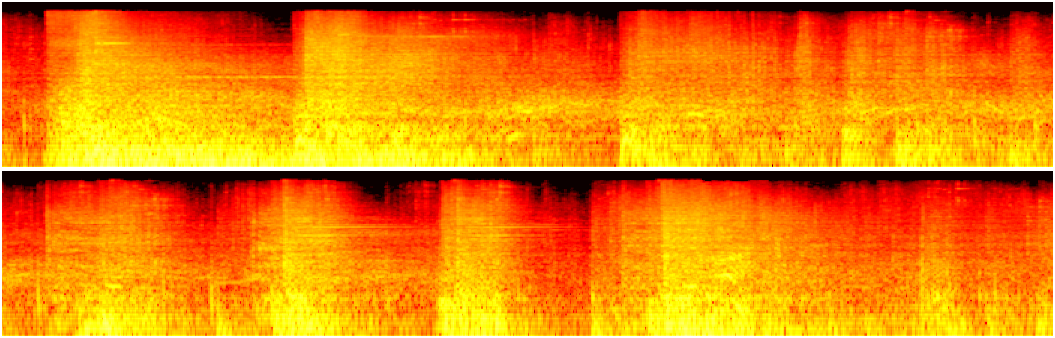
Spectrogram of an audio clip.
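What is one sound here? Swords clash and strike armour in a fight.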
